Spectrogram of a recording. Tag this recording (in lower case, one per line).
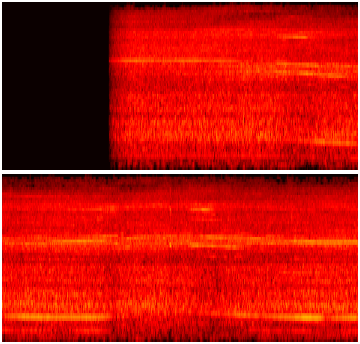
tools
